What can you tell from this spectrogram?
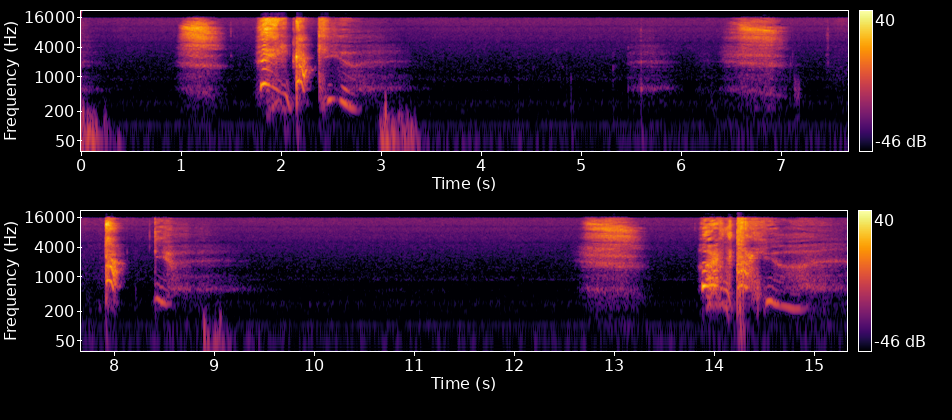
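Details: Person with suspected allergies who woke with a sore throat and headache, thinking it may be something more, sneezing tiredly: three sneezes, each with a quick breath in then a sharp burst of air, with gasping breaths between.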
